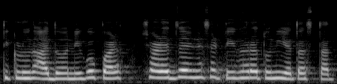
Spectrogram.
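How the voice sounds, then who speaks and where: A woman narrating a recap of a TV serial episode, retelling the scenes in a steady storytelling manner. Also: sits high, a little fast, lo-fi sound.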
